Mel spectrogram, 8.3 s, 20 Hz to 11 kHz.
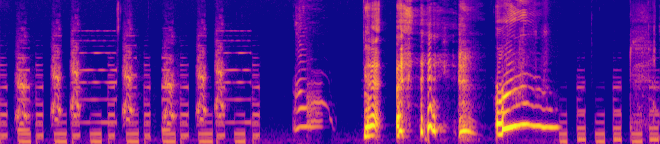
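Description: A dog barks in the Silent Hill 2 Remake game, a run of short, even, regularly spaced barks followed by several louder whining, howling yelps, close and clear with no talk over them.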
